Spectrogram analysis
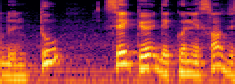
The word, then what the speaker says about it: Ntu: La racine de Muntu est Ntu, N-T-U, qu'on peut aussi prononcer Tu.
